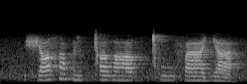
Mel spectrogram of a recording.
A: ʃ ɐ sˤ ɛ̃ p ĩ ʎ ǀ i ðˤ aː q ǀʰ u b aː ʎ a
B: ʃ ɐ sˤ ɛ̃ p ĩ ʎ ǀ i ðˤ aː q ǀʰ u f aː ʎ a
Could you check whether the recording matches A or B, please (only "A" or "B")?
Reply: B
